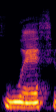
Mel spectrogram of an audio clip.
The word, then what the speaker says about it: of: Lembrando sempre que o of tem o F vai ter um som de V.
